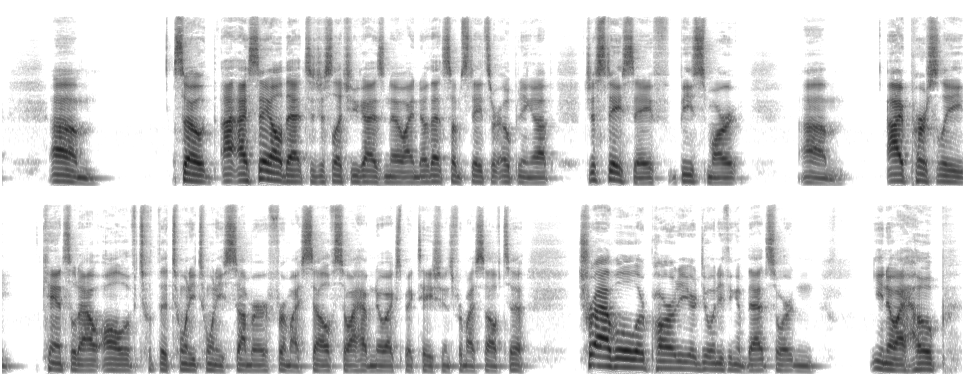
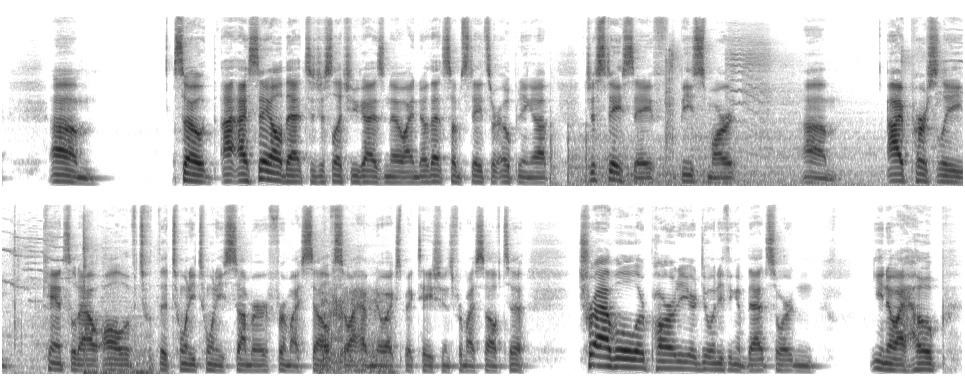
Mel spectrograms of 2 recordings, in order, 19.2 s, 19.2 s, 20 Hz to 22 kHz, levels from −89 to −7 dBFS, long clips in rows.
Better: first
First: none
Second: door banging; faint; from 5.5 to 11 s; peak 15 dB below the speech // dog barking; noticeable; at 13 s; peak 7 dB below the speech

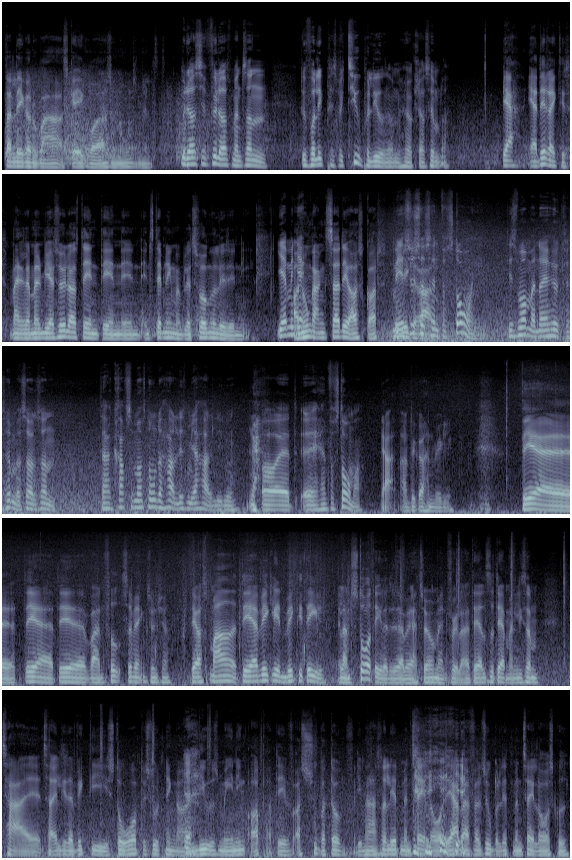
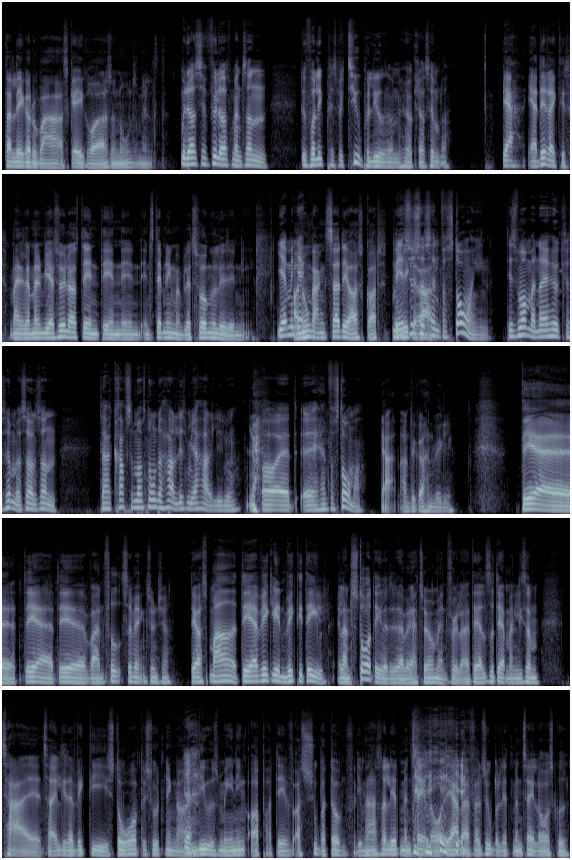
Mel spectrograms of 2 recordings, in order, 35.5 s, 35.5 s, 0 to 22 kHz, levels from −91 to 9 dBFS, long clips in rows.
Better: second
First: rain or running water; noticeable; throughout; 15 dB below the speech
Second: none

